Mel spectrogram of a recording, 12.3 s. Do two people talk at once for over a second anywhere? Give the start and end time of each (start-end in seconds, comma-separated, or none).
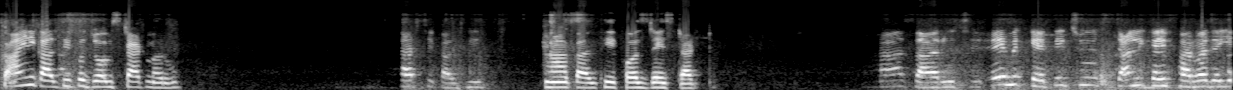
none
